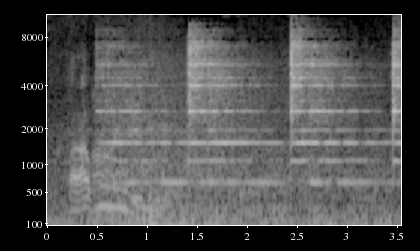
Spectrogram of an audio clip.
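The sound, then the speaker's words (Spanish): Church bells of the Iglesia de San Lorenzo in Seville, Spain, ring out in steady strokes, about one per second, each clang leaving a bright, resonant hum that overlaps the next, with a faint murmur of voices at the start. “Esta es la de la Iglesia de San Lorenzo, en Sevilla.”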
